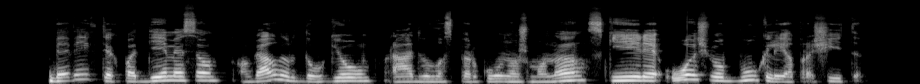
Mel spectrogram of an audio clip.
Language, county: Lithuanian, Šiauliai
